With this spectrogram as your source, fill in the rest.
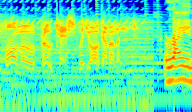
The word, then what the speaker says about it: Orion: protest with your government Orion is repeatedly and inexplicably pronounced oron in that episode and Doos finally gives us a Canon explanation that's just how this particular Clan pronounces it I also loved the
